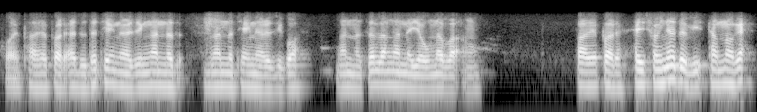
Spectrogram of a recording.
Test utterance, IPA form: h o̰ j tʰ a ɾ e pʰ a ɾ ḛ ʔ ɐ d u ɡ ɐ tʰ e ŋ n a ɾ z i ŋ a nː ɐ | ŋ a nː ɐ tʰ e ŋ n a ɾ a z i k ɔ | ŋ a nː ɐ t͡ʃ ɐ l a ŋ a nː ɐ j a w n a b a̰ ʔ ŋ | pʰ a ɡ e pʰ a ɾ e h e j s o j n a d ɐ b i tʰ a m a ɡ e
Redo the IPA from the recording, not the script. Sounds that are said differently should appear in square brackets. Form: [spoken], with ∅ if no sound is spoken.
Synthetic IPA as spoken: h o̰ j [pʰ] a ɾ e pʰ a ɾ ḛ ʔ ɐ d u [d] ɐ tʰ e ŋ n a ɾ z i ŋ a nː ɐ | ŋ a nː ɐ tʰ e ŋ n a ɾ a z i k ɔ | ŋ a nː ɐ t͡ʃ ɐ l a ŋ a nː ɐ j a w n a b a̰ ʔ ŋ | pʰ a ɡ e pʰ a ɾ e h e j s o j n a d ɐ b i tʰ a m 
